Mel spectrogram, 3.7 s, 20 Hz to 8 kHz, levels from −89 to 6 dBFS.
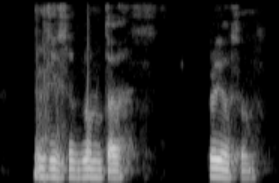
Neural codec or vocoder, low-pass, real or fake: codec, 16 kHz, 4 kbps, FreqCodec, larger model; 7.2 kHz; fake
